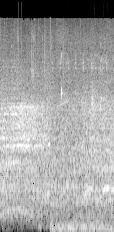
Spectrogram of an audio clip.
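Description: Basketball game sound in an arena: music over the arena speakers, with held tones in the first second and a heavy low beat from about a second in, while a basketball is dribbled on the hardwood court.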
